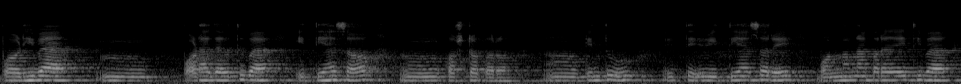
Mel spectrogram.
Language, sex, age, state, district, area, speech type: Odia, female, 45-60, Odisha, Jajpur, rural, spontaneous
